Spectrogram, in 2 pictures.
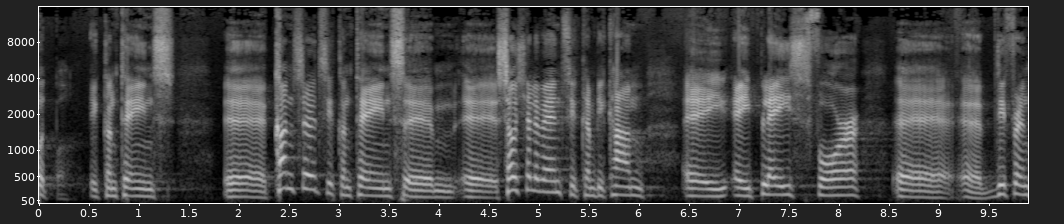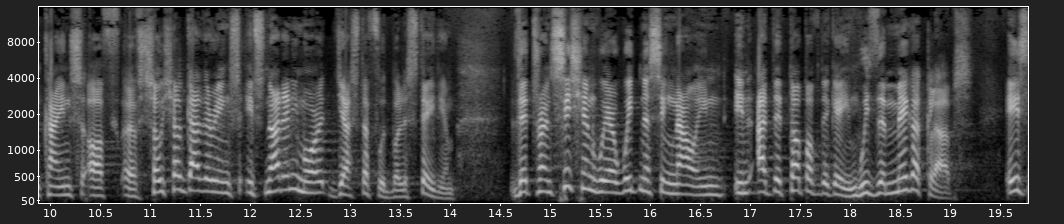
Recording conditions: large echoing room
